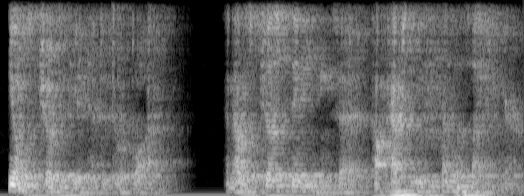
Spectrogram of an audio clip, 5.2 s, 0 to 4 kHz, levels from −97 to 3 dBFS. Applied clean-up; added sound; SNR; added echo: none; none; none; reverberation time 0.6 s.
